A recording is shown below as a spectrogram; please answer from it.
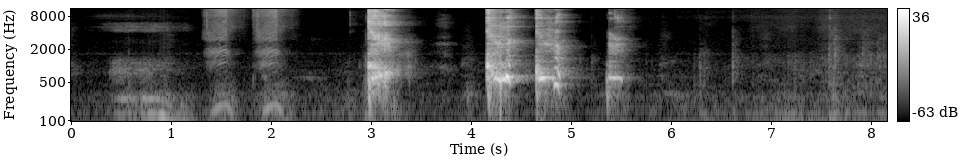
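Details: A child coughs in several separate bursts, about six coughs, with soft voiced sounds before them in a quiet room; cough.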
